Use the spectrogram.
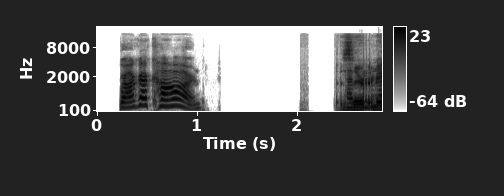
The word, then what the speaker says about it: Braga Khan: It sounds like that, how that's spelled. Braga Khan.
